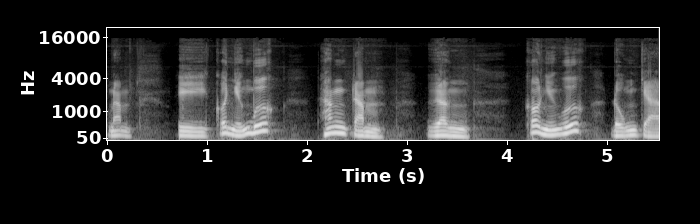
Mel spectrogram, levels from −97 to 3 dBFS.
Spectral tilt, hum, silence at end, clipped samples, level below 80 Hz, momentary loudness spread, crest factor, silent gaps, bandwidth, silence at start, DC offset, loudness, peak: -7.5 dB/octave; none; 0 s; under 0.1%; -48 dBFS; 14 LU; 12 dB; none; 13 kHz; 0 s; under 0.1%; -16 LUFS; -4 dBFS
